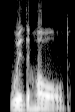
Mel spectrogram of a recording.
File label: "withhold", American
